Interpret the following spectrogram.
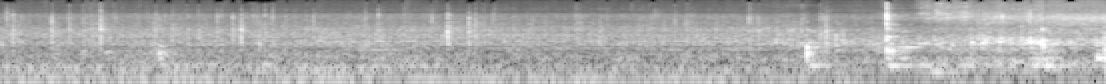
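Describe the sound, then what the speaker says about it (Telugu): Goat head meat frying in oil in a pan, a steady low crackle and sizzle running throughout, with a few louder spatters and stirring scrapes near the end, no talking. "అదైతే ఫ్రై చేసుకుంటున్నాను చూడండి చక్కగా నూనె వేసి ఫ్రై అయితే చేస్తున్నాను"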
